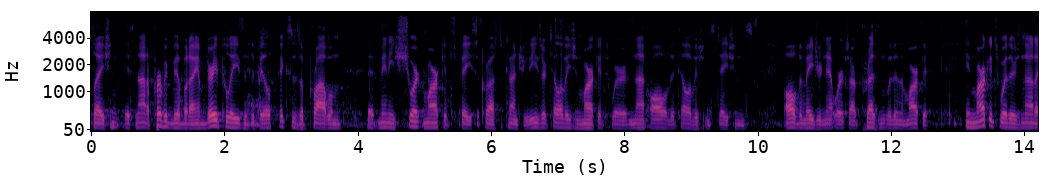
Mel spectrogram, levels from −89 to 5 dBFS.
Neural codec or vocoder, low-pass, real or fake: codec, 16 kHz, 4 kbps, X-Codec, HuBERT features, trained on balanced general audio; 7.2 kHz; fake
